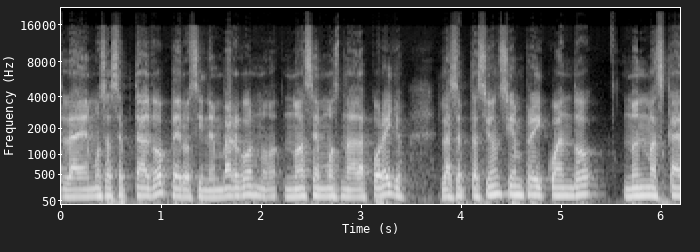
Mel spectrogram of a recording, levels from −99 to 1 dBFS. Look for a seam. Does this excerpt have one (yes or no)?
no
